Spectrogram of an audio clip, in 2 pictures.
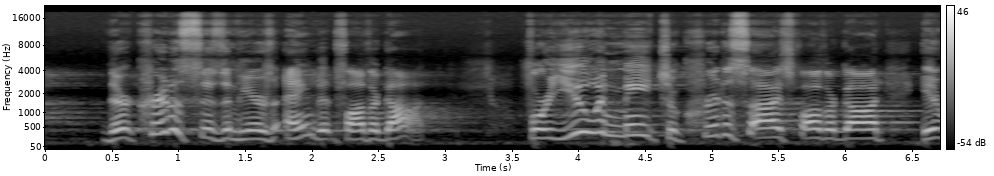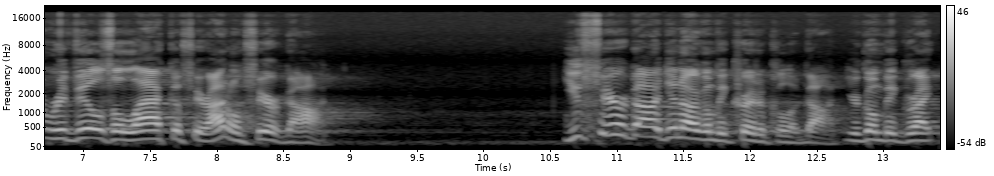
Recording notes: Recorded live during our Sunday morning service.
